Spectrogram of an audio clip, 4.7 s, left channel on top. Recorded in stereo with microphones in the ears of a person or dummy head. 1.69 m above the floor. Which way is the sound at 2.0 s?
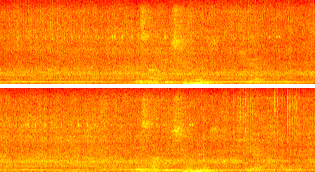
50° left (ahead or behind).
